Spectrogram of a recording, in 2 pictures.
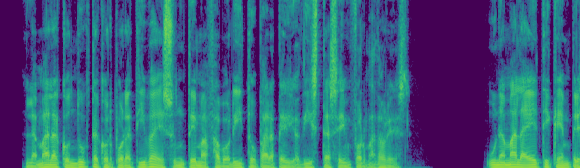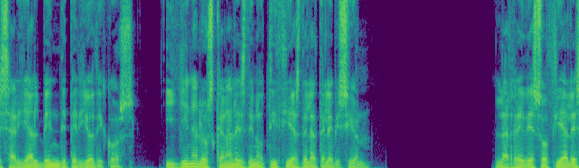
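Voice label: Spanish informative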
